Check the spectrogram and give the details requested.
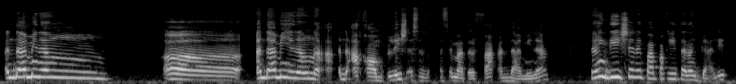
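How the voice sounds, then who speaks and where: A woman with a slightly high voice and fairly quick delivery hosts a casual political commentary vlog. She's animated and emphatic, veering between loud and quiet, and she keeps putting the rhetorical "di ba?" to her audience.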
